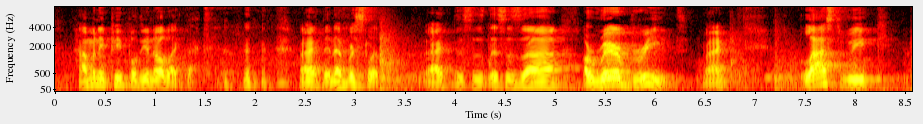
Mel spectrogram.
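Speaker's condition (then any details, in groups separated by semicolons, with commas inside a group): No condition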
